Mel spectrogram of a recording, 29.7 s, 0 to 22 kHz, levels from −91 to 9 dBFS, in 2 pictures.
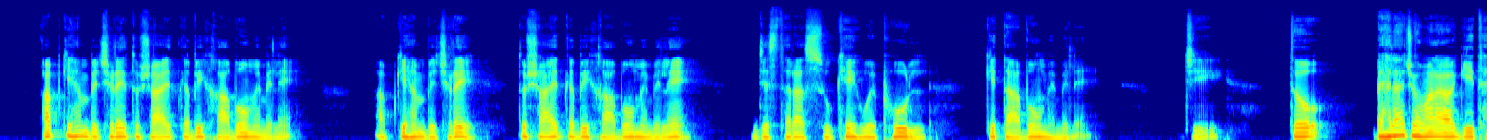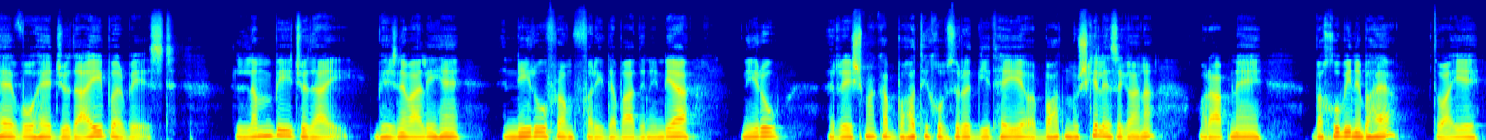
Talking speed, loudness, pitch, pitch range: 145 wpm, -23 LUFS, 115 Hz, 105-125 Hz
